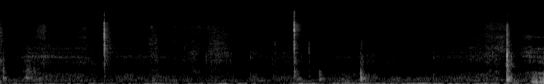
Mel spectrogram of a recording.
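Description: A plastic controller clicks and knocks as it is handled.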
